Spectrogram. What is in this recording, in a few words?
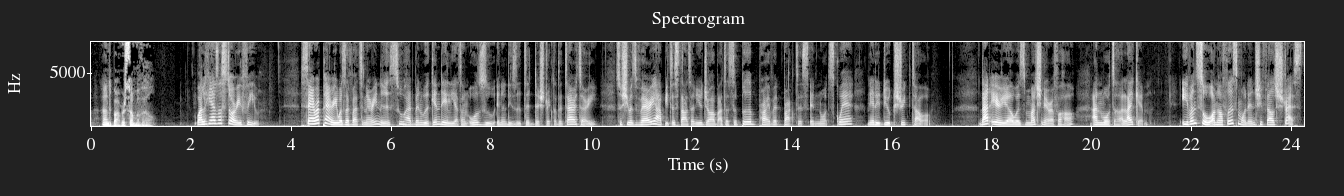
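trinidad, dialects of English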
